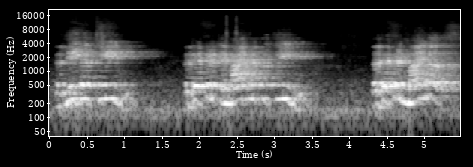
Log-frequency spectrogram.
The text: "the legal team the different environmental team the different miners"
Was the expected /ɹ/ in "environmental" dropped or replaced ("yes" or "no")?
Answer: yes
